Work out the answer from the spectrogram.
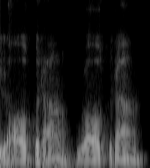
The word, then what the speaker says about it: rub: 그래서 가끔 이 rub랑 우리나라 사람들이 R 발음이랑 L 발음을 잘 못하는 경우가 있는데 자, 이거는 앞에 약간 우 발음이 나고 L은 을 발음이 납니다.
